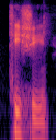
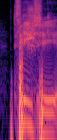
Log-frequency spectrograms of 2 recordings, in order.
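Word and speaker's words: Teachtaí: How do you pronounce it? Tishi. Tishi.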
